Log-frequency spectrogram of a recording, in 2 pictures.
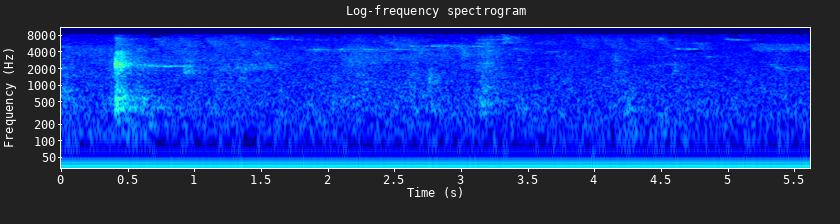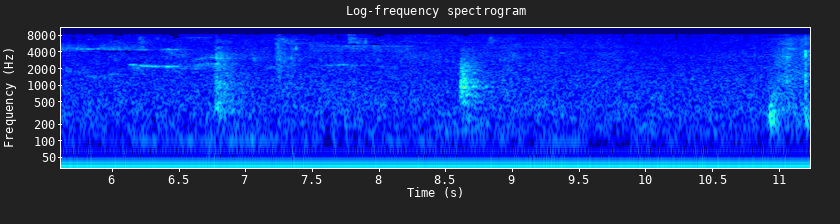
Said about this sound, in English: commented when we were praying on that lovely bird song which can be heard outside. I put it to you, that when God hears you pray in Christ, it's a more beautiful sound to him than those birds are to even us tonight.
